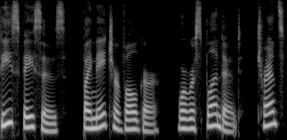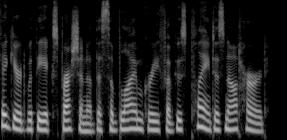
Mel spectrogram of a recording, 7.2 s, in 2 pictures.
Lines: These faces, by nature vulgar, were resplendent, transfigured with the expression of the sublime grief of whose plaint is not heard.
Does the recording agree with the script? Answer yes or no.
yes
